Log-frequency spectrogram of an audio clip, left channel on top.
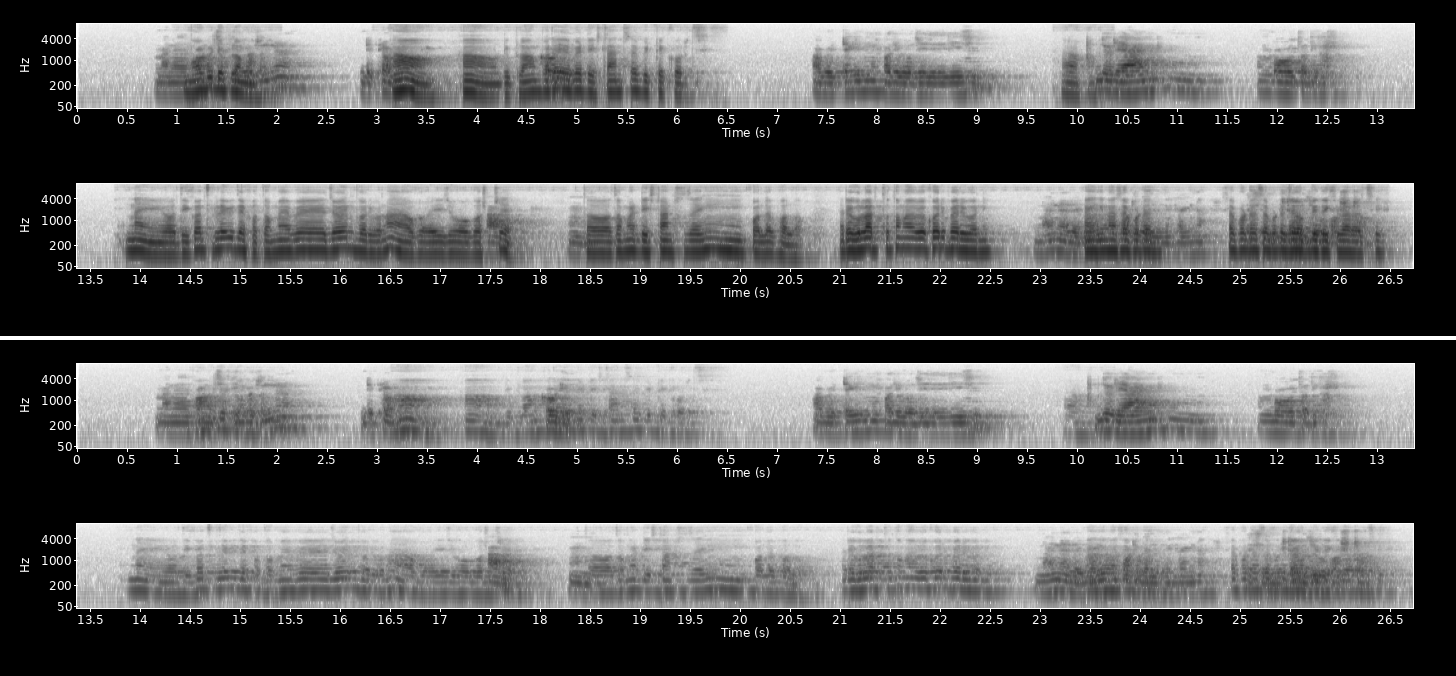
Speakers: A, on the left; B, on the left.
A: ଆ
B: ମୁଁ
A: କଣ
B: ବି
A: ଚାକିରି
B: ଡିପ୍ଲୋମା
A: କରିଚନ୍ତି ନା? ଡିପ୍ଲୋମା
B: ହଁ ହଁ ଡିପ୍ଲମା
A: କୋଉଠି?
B: ପରେ ଏବେ ଡିଷ୍ଟାନ୍ସରେ ବିଟେକ୍ କରୁଚି।
A: ଆଉ, ବିଟେକ୍ ମୁଁ କରିିକି ବଜେଇ ଦେଇ ଯାଇଛି
B: ଓହୋ
A: କିନ୍ତୁ ରୟ୍ଯାଙ୍କ ହୁଁ, ବହୁତ ଅଧିକ
B: ନାଇଁ, ଅଧିକ ଥିଲେ ବି ଦେଖ ତମେ ଏବେ ଜଏନ୍ କରିବ ନା ଏଇ ଯୋଉ ଅଗଷ୍ଟରେ
A: ହଁ ହୁଁ
B: ତ ତମେ ଡିଷ୍ଟାନ୍ସ ଯାହିଁ କଲେ ଭଲ। ରେଗୁଲାର ତ ତମେ, ଏବେ କରିପାରିବନି।
A: ନାଇଁ ନାଇଁ ରେଗୁଲାର
B: କାହିଁକି
A: ଆଉ
B: ନା
A: ପଢି
B: ସେପଟେ
A: ପାରିବିନି କାହିଁକି ନା
B: ସେପଟେ
A: ଏ ସେମିଷ୍ଟାର
B: ସେପଟେ ଜବ୍
A: ଯୋଉ
B: ବି ଦେଖିବାର
A: କଷ୍ଟ
B: ଅଛି।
